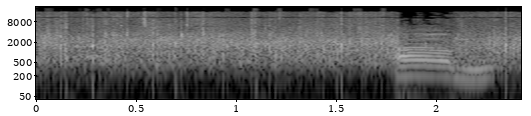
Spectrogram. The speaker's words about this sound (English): And I know some of y'all want to clap, so I'm going to go ahead and give you permission if you want to.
